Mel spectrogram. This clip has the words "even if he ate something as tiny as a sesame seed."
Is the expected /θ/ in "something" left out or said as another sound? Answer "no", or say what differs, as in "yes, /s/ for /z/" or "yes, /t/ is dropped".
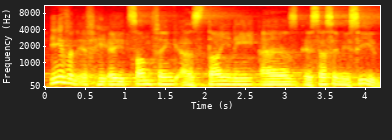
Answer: no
